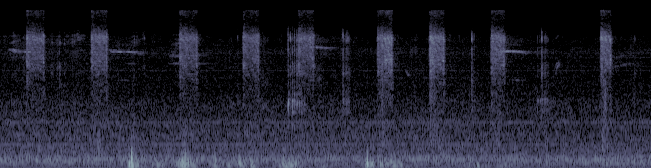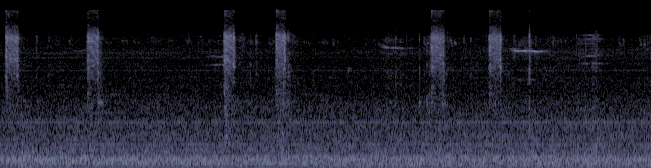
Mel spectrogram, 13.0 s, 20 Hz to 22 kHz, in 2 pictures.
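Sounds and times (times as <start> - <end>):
spray-paint can hissing: 0.3 - 1.1, 8.8 - 9.4.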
